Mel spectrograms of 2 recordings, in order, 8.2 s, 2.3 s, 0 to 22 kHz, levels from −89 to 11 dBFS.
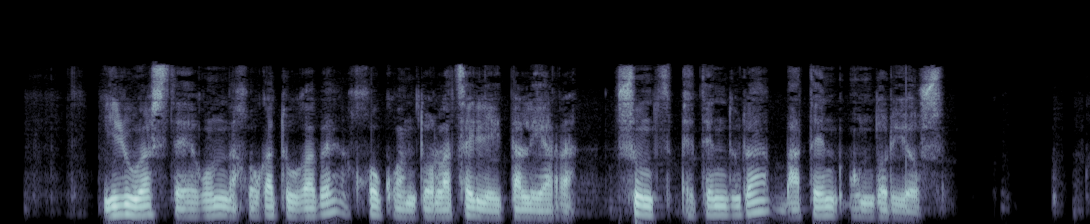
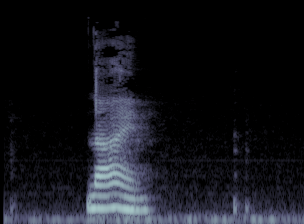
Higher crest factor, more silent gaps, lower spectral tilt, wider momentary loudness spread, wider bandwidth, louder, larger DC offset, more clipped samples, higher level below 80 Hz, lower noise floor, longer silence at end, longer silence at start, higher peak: about the same, 16 dB vs 18 dB; neither; about the same, -5.5 dB/octave vs -6.5 dB/octave; second, 9 LU vs 26 LU; second, 8 kHz vs 13.5 kHz; first, -17 LUFS vs -20 LUFS; neither; neither; second, -56 dBFS vs -42 dBFS; first, -56 dBFS vs -46 dBFS; first, 1.15 s vs 0.25 s; first, 0.8 s vs 0.65 s; first, 0 dBFS vs -6 dBFS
